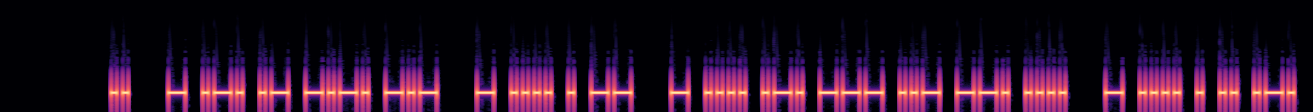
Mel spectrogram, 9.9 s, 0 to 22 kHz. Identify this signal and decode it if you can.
Morse code, heard as a keyed tone, about 28 wpm, 700 Hz. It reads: I TRACK THEM THROUGH THEIR
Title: A Sound Of Thunder 28wpm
